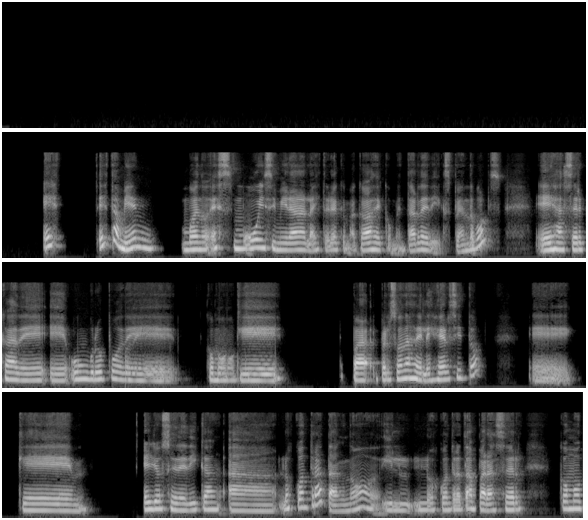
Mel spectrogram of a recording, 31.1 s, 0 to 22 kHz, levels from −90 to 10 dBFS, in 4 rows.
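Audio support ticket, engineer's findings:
Doubled audio track, 17.22 to 19.22 s. Speech heard twice. Second copy lags by roughly a tenth of a second, a few dB quieter, full-band, dry. Starts and stops abruptly. Likely a second capture path or misaligned edit layering a late duplicate onto the main track.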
